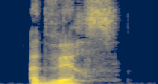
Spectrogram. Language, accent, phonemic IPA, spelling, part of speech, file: French, France, /ad.vɛʁs/, adverse, adjective, LL-Q150 (fra)-adverse.wav
- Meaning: adverse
